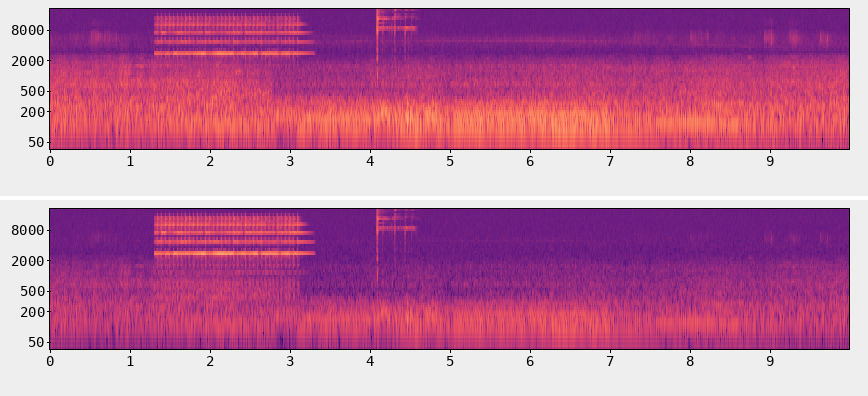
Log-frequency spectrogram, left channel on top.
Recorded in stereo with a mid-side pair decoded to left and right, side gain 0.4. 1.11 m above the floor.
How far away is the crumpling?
I don't hear crumpling.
